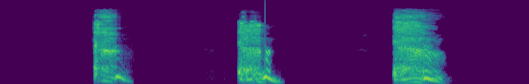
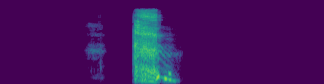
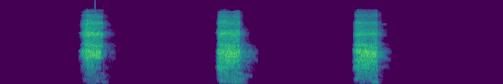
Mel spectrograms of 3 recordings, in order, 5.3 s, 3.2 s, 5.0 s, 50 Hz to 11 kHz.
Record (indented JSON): {
  "three_cough_length": "5.3 s",
  "three_cough_amplitude": 30411,
  "three_cough_signal_mean_std_ratio": 0.4,
  "cough_length": "3.2 s",
  "cough_amplitude": 28586,
  "cough_signal_mean_std_ratio": 0.26,
  "exhalation_length": "5.0 s",
  "exhalation_amplitude": 29984,
  "exhalation_signal_mean_std_ratio": 0.3,
  "survey_phase": "beta (2021-08-13 to 2022-03-07)",
  "age": "65+",
  "gender": "Female",
  "wearing_mask": "No",
  "symptom_runny_or_blocked_nose": true,
  "smoker_status": "Ex-smoker",
  "respiratory_condition_asthma": false,
  "respiratory_condition_other": false,
  "recruitment_source": "REACT",
  "submission_delay": "1 day",
  "covid_test_result": "Negative",
  "covid_test_method": "RT-qPCR",
  "influenza_a_test_result": "Negative",
  "influenza_b_test_result": "Negative"
}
